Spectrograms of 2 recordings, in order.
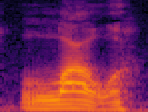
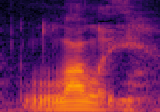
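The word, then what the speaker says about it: Llull: his name was probably originally pronounced ramon lower l u double l but it's been anglicised in the western hermetic tradition to raymond lully and to stick him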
